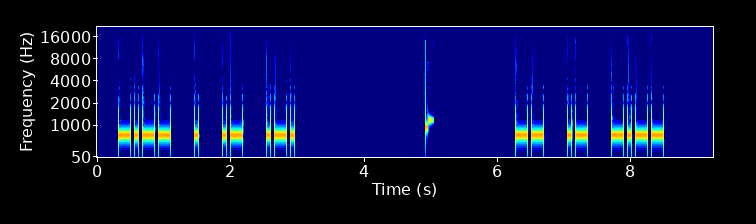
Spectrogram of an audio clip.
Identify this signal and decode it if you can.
Morse code, heard as a keyed tone, about 20 wpm, spaced as for 14 wpm, 700 Hz. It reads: YEAR MAY
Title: 244 Lesson 39f - Letter z - Words 20wpm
